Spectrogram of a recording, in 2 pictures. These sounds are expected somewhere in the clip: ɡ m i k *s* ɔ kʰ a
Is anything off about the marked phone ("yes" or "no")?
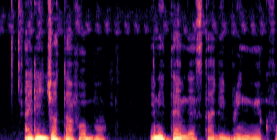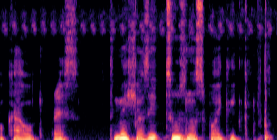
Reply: yes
